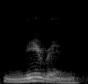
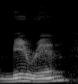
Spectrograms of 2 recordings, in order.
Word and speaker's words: mirin: this is a product that americans often call mirin in their cuisine in their attempts to cook asian food but the japanese pronunciation is quite different it says this is called meeting not marin okay marin sounds like a hick from some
